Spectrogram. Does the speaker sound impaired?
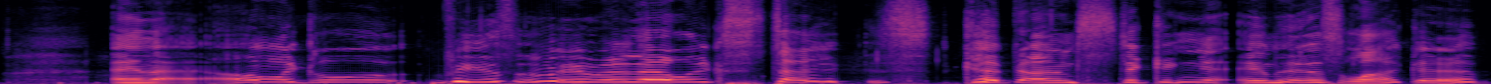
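Yes: cerebral palsy.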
